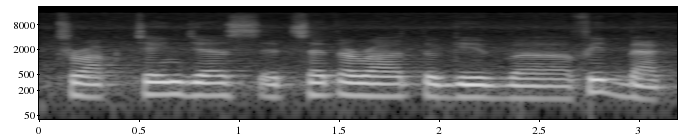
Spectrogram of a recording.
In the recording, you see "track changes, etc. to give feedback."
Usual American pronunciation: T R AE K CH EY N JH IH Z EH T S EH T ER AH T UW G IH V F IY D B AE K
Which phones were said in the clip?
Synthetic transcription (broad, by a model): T R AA K CH EY N JH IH S EH T S EH T ER AH T UW G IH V F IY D B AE K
